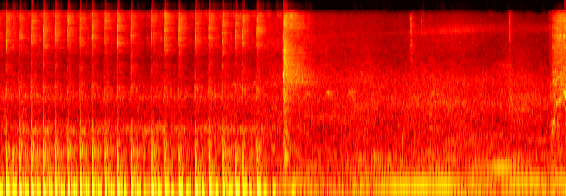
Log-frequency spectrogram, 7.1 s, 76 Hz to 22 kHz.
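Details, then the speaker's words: Freshly rebuilt Wave LED 59mm-bore engine with 5mm stroke (4-valve head, 24/21 valves, manual clutch, HiSPEED parts), first start after overnight assembly: a few strong uneven pulses then quiet smooth idle, no tapping — healthy. "ครับเครื่องเงียบกิบได้ๆๆสุดยอดเลยครับช่างเงียบกริ๊บเลยนะ"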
